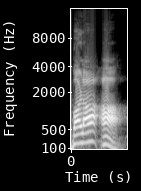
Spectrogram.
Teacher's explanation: तो यदि हम उच्चारण की दृष्टि से देखें तो केवल बड़ा आ हमारा विव्रत स्वर है, क्योंकि इसके उच्चारण में हमारा मुख द्वार पूरी तरह से खुल जाता है, तो यह हमारा विव्रत स्वर है।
